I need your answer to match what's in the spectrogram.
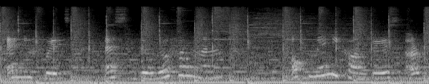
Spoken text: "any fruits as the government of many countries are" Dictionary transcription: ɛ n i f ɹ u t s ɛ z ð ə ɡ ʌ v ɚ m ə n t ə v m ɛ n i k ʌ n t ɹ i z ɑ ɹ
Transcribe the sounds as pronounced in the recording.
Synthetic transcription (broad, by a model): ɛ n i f w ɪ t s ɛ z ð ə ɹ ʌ f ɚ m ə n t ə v m ɛ n i k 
